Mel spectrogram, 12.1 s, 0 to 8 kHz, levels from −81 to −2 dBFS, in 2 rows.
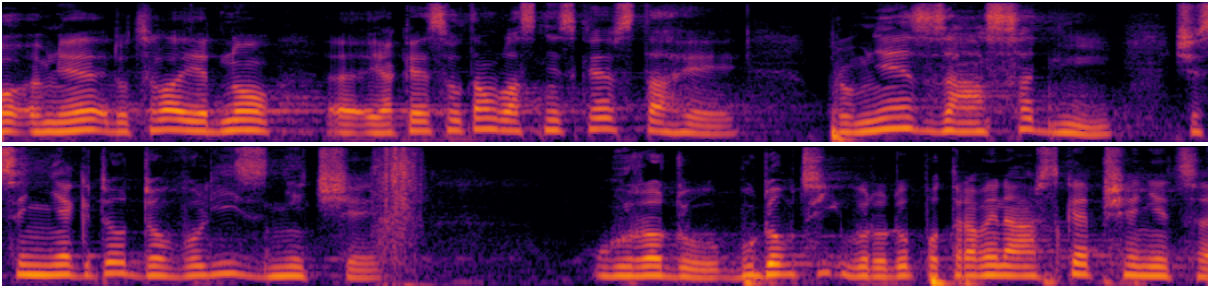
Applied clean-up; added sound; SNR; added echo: none; Tearing; 12 dB; none.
